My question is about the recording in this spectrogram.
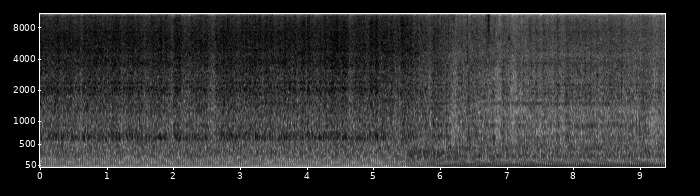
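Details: Chrysler Neon at idle gives a harsh, continuous grinding from the gearbox area, quiet with the clutch pressed; transaxle and clutch kit already replaced, noise persists, fifth gear pops out.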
